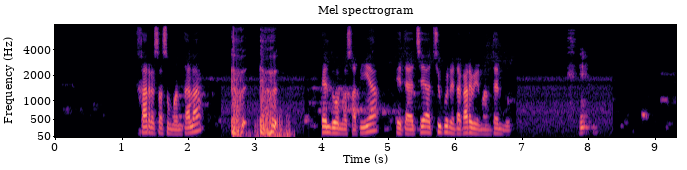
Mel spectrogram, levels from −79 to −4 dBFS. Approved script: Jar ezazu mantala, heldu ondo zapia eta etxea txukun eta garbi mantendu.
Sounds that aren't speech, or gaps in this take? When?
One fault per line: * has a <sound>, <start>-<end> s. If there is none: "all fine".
* has a cough, 2.6-3.6 s
* has a laugh, 7.7-8.2 s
